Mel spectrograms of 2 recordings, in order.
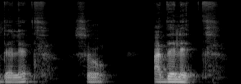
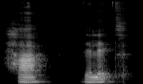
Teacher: there is a tendency now for people to sometimes drop the sound of the consonant the h and just pronounce the vowel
